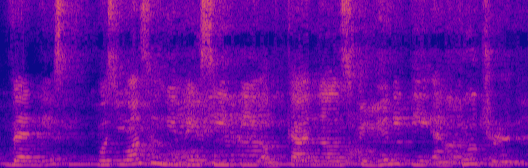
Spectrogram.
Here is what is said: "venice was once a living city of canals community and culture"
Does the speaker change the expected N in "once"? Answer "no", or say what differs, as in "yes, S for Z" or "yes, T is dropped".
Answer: no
